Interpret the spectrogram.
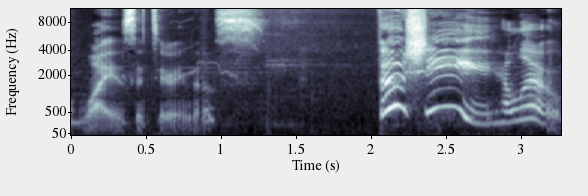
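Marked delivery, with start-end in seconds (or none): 2.1-3.3 loud, high-pitched screaming. Greeting a player who just joined the call: screaming a greeting.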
